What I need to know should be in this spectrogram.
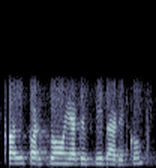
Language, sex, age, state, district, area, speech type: Hindi, female, 30-45, Madhya Pradesh, Jabalpur, urban, conversation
